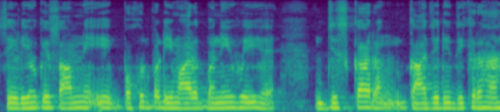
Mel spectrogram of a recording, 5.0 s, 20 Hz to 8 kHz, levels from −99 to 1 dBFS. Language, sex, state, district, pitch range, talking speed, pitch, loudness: Hindi, male, Uttar Pradesh, Lucknow, 135-145 Hz, 190 wpm, 140 Hz, -16 LUFS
